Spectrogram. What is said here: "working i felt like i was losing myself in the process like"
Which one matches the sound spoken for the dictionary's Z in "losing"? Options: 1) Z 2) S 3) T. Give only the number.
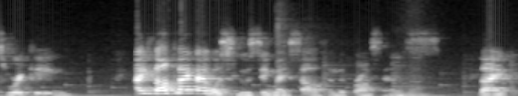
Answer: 2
